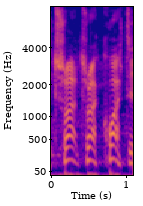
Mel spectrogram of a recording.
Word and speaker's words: Quatre: Well, number one, Quatre is the way it's pronounced.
